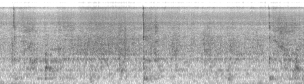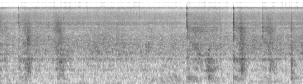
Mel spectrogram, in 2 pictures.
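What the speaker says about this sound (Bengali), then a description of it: "লবণেতে পেঁয়াজটা একদম নরম হয়ে যাবে আর চটজলদি ভাজা হয়ে যাবে।" Salted onions frying in a pan for chicken kosha, a continuous hissing sizzle broken by repeated scraping stirs and occasional spatula clacks, close and fairly loud.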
